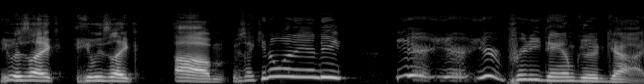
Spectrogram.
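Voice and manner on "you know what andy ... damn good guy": very high, astonished, shocked, acted-out voice. Retelling a work buddy's compliment: imitating a shocked compliment. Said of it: "with a lot of shock in his".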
